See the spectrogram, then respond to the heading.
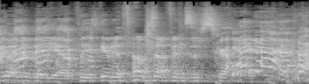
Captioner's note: laughs loudly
